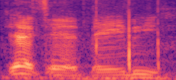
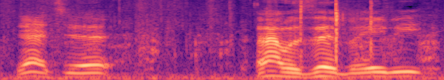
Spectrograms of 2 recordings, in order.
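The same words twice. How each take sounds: First: Said in the usual way. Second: Louder, livelier praise; more excitement. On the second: Shown as a demonstration. Trainer offering the dog more excitement, louder praise. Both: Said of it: "I'm offering a little more excitement".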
